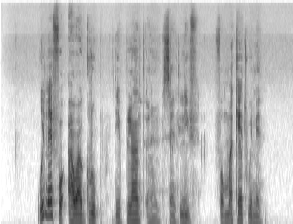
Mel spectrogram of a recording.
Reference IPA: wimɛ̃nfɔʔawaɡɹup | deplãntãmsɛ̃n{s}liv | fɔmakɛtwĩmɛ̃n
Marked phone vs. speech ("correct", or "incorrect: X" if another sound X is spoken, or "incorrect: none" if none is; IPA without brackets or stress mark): incorrect: t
